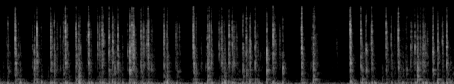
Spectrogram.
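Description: Fingertips with long light-blue nails type fast on a full-size plastic keyboard with white, blue and yellow plastic keycaps and a blue backlit frame. A rapid, uneven stream of bright, sharp plastic clicks and clacks follows, each keystroke dying away almost instantly, with a faint low thump under some presses.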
